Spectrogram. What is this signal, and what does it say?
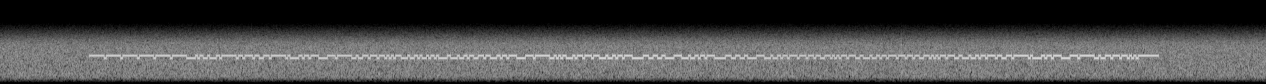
RTTY (45.45 baud, 170 Hz shift), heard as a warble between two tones, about 1360 Hz centre, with radio static. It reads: 2E9LQY DE WA9RHQ 589 589 1267 1267 2E9LQY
